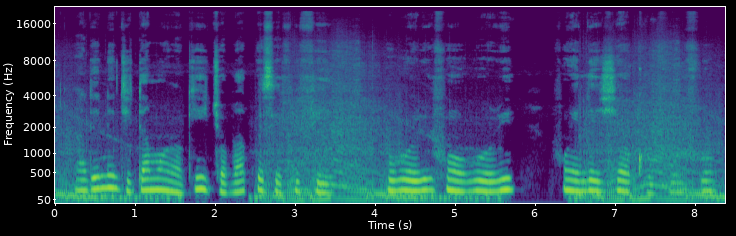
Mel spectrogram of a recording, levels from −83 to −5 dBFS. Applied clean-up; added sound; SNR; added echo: none; Motorcycle / Accelerating, revving, vroom; 9 dB; none.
